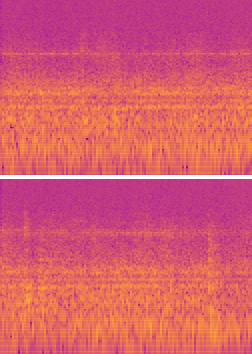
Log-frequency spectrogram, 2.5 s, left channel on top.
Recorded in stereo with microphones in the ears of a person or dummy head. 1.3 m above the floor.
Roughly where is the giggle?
I don't hear a giggle.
